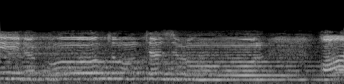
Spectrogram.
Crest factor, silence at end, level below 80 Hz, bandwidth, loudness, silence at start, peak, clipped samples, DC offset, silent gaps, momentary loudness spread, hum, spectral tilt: 16 dB; 0 s; -54 dBFS; 5.2 kHz; -23 LUFS; 0 s; -8 dBFS; under 0.1%; under 0.1%; none; 7 LU; none; -5.5 dB/octave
